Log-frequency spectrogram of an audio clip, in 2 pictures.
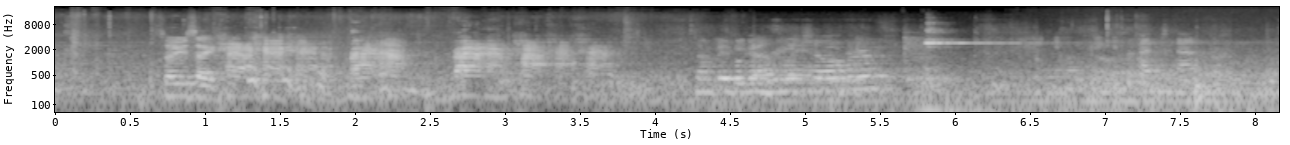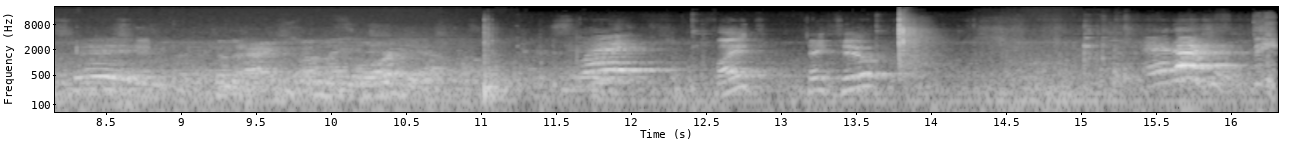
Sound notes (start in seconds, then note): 6.2 people chattering; 15.0 slate clicks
